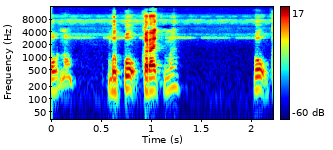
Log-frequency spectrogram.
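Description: A man preaching in Khmer: the tail of one phrase, then a short burst of a few more syllables, then a pause of near silence for the last part. A faint steady high-pitched tone sits under the voice.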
